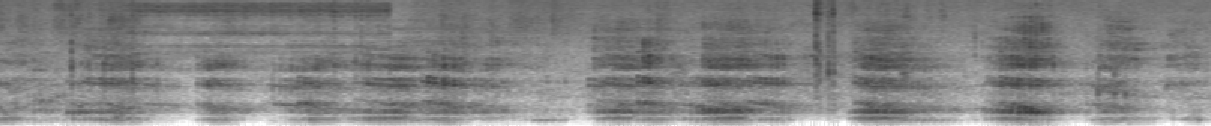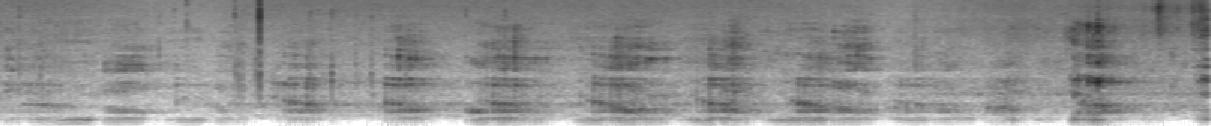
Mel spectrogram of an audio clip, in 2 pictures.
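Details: Deep, rhythmic groaning of a fallow deer tied to its reproductive strategies, a long steady series of hoarse belches repeated roughly twice per second for about twenty seconds, occasionally louder, with faint clicks behind.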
